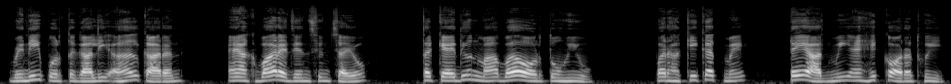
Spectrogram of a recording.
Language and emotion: Sindhi, neutral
